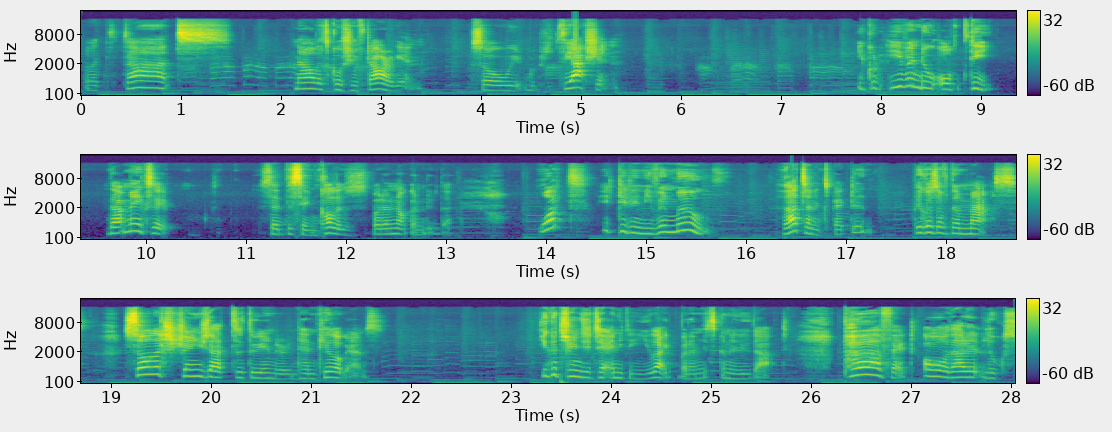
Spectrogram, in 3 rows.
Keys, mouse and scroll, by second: 1.2-1.6 scroll down 1, 3.7-4.9 typing, 5.1-5.9 scroll down 3, 5.9 shift+r, 6.3 shift+r, 7.3-7.8 middle drag, 7.8 space, 8.8 click, 9.2-15.1 middle drag, 15.1 space, 15.4 click, 16.1 click, 18.6 click, 20.7 shift+Left, 21.1 space, 22.2-22.8 middle drag, 22.8 scroll up 1, 23.0-26.0 middle drag.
